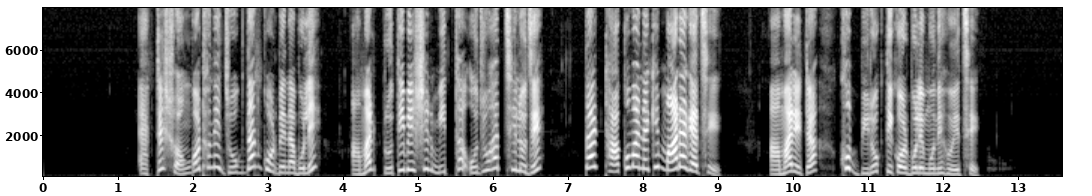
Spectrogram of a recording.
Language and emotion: Bengali, disgusted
